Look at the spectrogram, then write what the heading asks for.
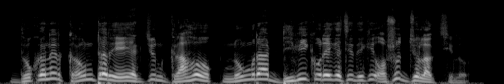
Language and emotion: Bengali, disgusted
